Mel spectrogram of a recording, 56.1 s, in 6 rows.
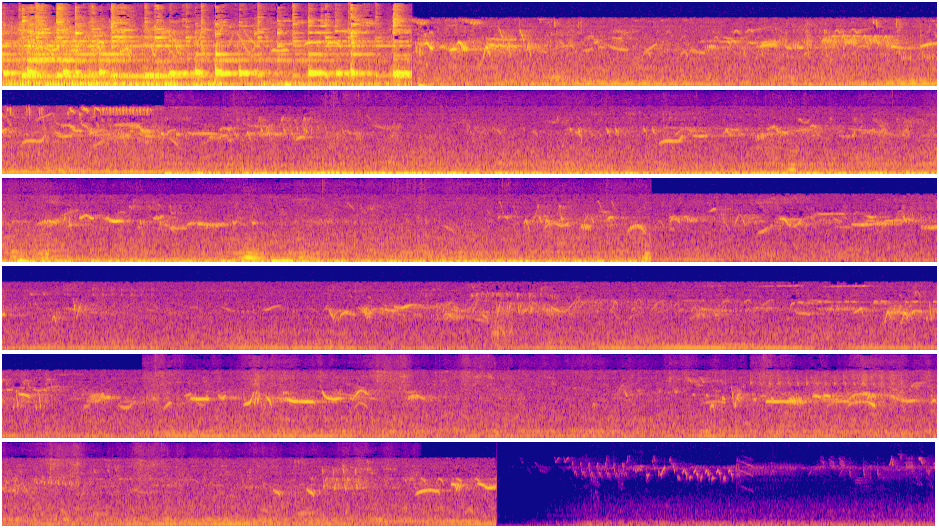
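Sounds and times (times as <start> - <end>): cow bell clanking: 0.0 - 4.2
low hum: 0.0 - 4.2.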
